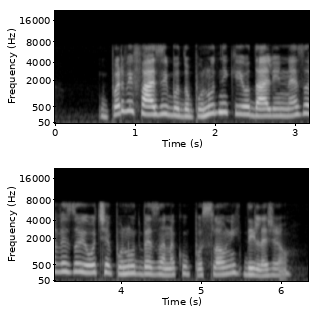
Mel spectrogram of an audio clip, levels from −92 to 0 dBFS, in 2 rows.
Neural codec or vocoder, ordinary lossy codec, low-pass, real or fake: none; none; 7.2 kHz; real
